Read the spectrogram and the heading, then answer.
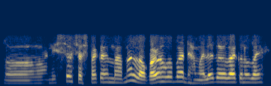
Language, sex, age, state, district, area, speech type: Assamese, male, 18-30, Assam, Golaghat, urban, conversation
